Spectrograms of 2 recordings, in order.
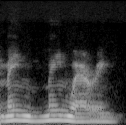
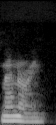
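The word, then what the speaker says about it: Mainwaring: smell like that it's a bit like mannering isn't it main main wearing it's mannering but uh anyway you'd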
